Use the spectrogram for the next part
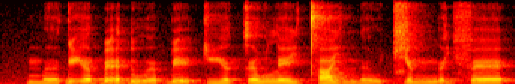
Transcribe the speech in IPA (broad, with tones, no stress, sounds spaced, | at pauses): m ə̤ː˨˩ ɗ i˧ ə̯ ɓ ɛ̰˧˥ ɗ u˧˩ ə̯ ɓ e˧˩ k i˧ ə̯ k ə˧ w l e˧ j t̪ʰ a˧ j n ə̤˨˩ w t͡ɕ ə˧ n ŋ ə̰˧˨ j f ɛ˧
